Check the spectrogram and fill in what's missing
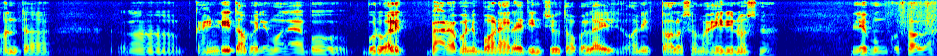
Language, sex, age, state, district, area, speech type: Nepali, male, 30-45, West Bengal, Darjeeling, rural, spontaneous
